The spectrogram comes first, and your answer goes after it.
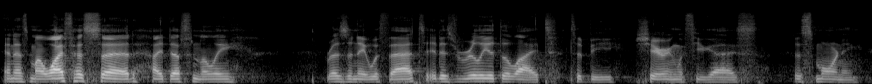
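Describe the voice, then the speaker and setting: Speaking with a medium-pitched voice, flat delivery, and moderate pace, a young Puerto Rican man in his twenties gives an earnest, friendly talk as a guest speaker, with a few restarts. The setting is a church hall with a stone fireplace, and he uses a handheld mic before changing to a headset.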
